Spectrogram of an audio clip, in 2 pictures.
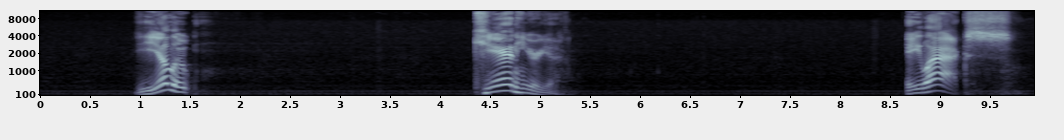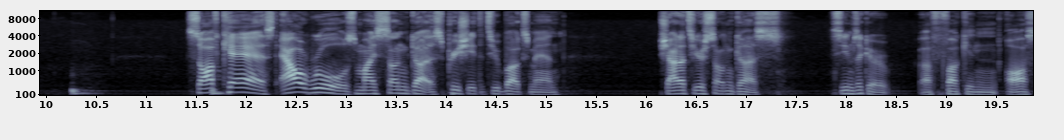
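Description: A man speaks closely into a microphone, in short bursts with pauses.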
